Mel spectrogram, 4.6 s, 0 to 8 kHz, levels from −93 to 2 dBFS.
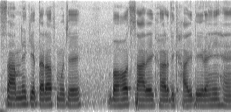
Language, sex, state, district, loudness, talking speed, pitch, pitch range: Hindi, male, Bihar, Kaimur, -17 LUFS, 140 wpm, 115 Hz, 115-125 Hz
